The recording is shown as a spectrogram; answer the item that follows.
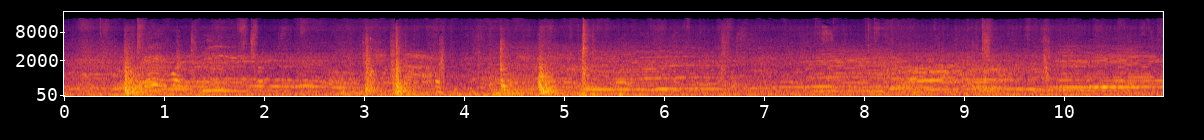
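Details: Giant cattle, agitated while being unloaded from a truck in Indonesia. Several long, low moos with stacked harmonic bands overlap and waver, mixed with men talking and calling out, and sharp knocks and clanks.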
